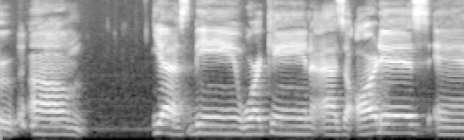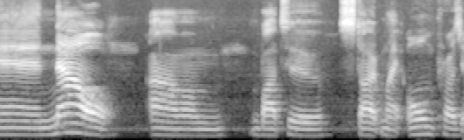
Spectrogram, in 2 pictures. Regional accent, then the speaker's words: Beppu, Oita, Japan; English is a second language; moved away as an adult; now in Los Angeles, United States; I'm originally from Japan and I'm born and raised there. And I'm from a very small town. It's called Beppu from Kyushu Island down south in Japan.

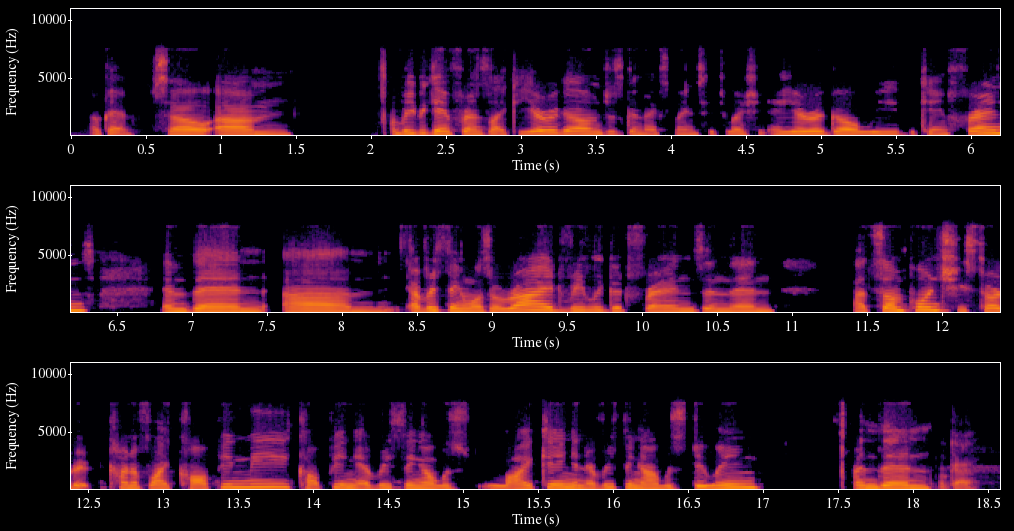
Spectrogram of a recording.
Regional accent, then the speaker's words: Netherlands; I'm from the Netherlands

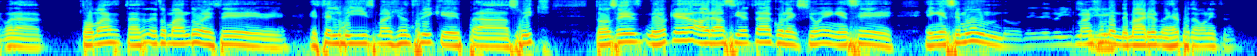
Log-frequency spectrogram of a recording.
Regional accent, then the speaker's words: Colombia; Nosotros venimos de Colombia

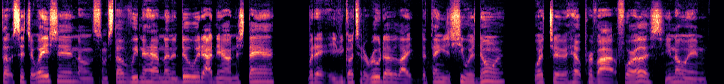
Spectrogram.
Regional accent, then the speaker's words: Tifton, Georgia, United States; I'm from Tifton. My parents, they were never together.

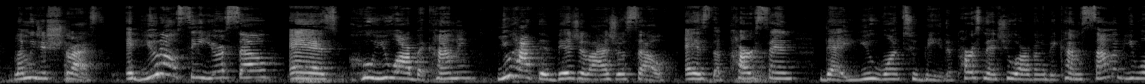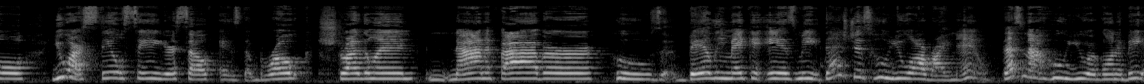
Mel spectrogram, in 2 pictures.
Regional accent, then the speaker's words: Washington, District of Columbia, United States; I grew up in Northeast DC.

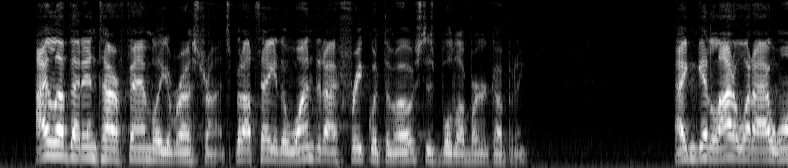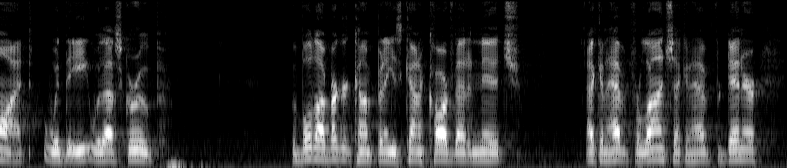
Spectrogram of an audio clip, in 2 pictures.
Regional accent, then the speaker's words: Mississippi, United States; I prefer it grilled. You may like it fried. I get mine with ranch dressing. I'm from South Mississippi. That's kind of what we do.

